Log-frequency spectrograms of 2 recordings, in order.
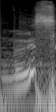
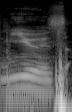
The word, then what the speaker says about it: MuZe: MuZe should be pronounced "Moose". *laughs uncontrollably* I can't believe... I saw that, I think it was on Plat Chat that they were like "it's pronounced 'Moose'" and they were completely serious. They did not get the sarcasm, that it's just MuZe.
